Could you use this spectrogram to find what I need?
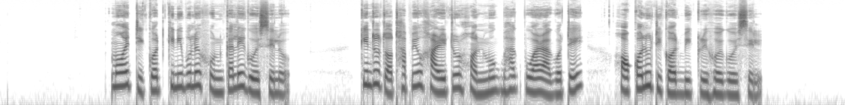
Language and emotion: Assamese, sad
